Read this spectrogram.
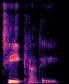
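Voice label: "tea caddy", British English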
